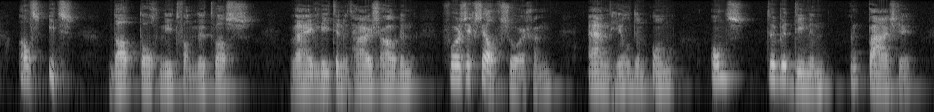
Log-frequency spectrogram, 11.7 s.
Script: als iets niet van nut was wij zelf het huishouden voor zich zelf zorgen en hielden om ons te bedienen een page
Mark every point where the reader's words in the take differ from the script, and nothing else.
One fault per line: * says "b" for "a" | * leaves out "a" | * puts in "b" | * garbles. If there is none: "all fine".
* puts in "dat toch"
* says "lieten" for "zelf"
